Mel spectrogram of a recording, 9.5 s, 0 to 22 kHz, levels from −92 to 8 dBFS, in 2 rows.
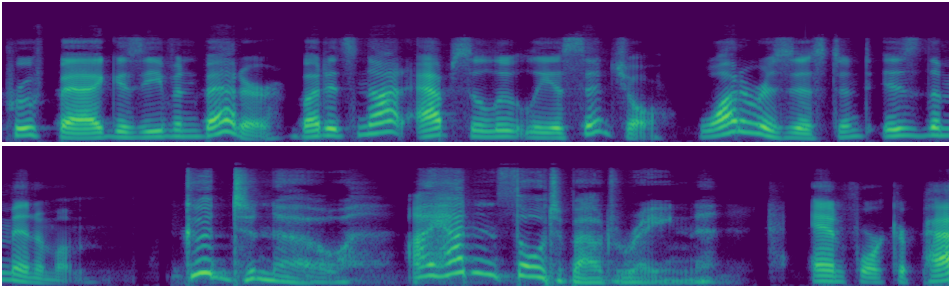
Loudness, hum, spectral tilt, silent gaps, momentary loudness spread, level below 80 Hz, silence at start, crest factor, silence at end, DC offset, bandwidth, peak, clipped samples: -25 LUFS; none; -4.5 dB/octave; none; 16 LU; -66 dBFS; 0.05 s; 24 dB; 0 s; under 0.1%; 12 kHz; -2 dBFS; under 0.1%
